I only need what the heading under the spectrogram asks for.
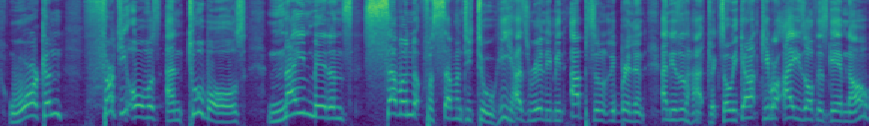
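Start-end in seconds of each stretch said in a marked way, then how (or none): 0.1-6.6 slow, deliberate, carefully spelled-out delivery. A cricket commentator reads out a bowler's figures, said slowly. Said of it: "I'll say it slowly".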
